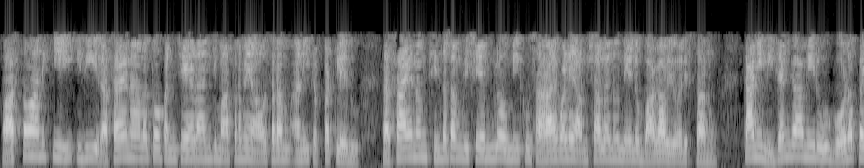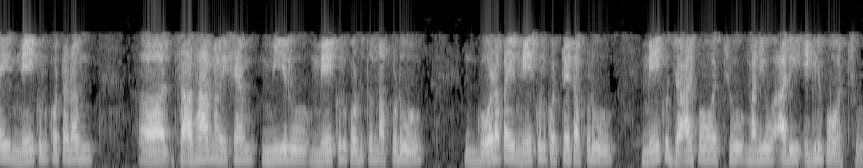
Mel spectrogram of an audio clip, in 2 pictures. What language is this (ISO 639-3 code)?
tel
